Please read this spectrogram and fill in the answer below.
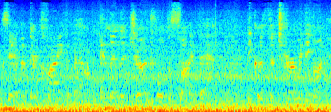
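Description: Inside a car on a rain-wet freeway: a steady low rumble of engine and tyres, with faint talk-radio speech underneath.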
